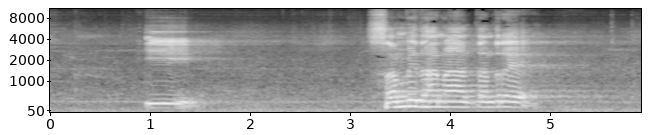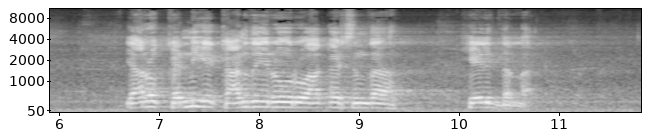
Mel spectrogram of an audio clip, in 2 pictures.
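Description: An elderly man speaks forcefully into a microphone over a loudspeaker, with pauses between phrases.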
